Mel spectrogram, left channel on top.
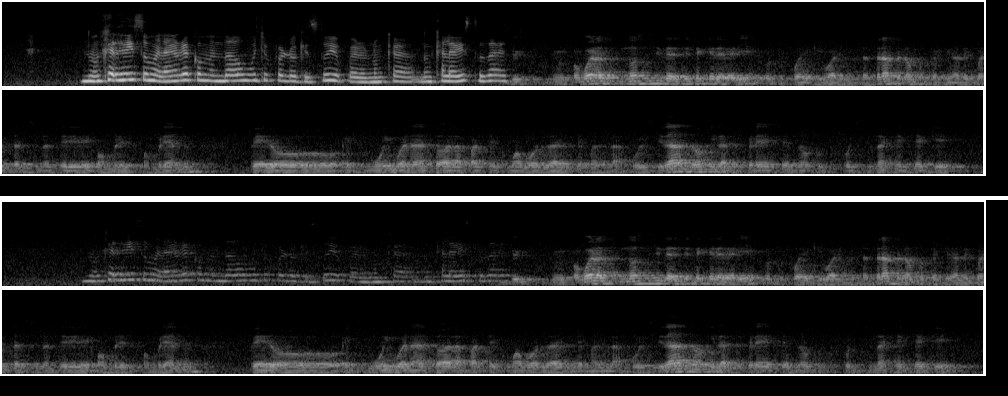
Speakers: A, on the left; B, in the centre.
A: <laughs> Nunca la he visto, me la han recomendado mucho por lo que estudio, pero nunca, nunca la he visto, ¿sabes?
B: Yo- yo- o bueno, no sé si decirte que deberías, porque puede que igual y no te atrape, ¿no? Porque al final de cuentas es una serie de hombres hombreando, pero es muy buena toda la parte de cómo aborda el tema de la publicidad, ¿no? Y las referencias, ¿no? Porque pues es una agencia que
